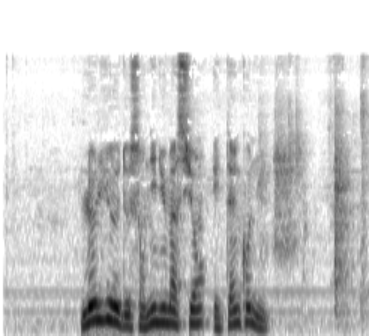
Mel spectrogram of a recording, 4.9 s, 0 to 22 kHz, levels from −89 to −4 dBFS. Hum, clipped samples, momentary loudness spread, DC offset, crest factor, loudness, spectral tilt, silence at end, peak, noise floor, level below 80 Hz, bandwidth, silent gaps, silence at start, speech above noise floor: none; under 0.1%; 21 LU; under 0.1%; 18 dB; -18 LUFS; -6 dB/octave; 0.05 s; -2 dBFS; -56 dBFS; -56 dBFS; 11.5 kHz; none; 1.05 s; 39 dB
